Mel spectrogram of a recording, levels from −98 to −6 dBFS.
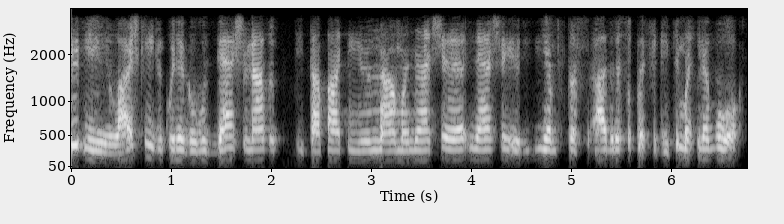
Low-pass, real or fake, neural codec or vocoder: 3.6 kHz; fake; codec, 32 kHz, 1.9 kbps, SNAC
